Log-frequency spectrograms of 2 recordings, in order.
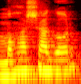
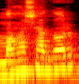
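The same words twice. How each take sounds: Both takes have the same delivery.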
